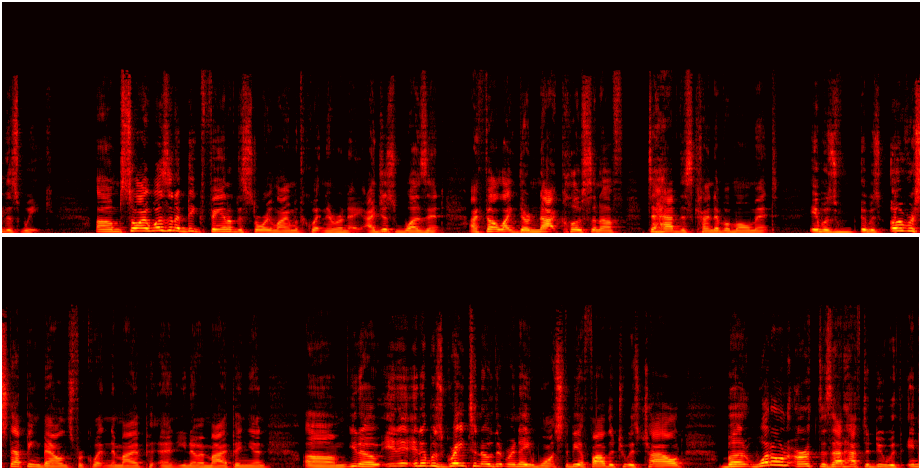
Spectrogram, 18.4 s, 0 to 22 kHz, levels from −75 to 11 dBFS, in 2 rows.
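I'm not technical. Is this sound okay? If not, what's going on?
Yes, no faults are audible.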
